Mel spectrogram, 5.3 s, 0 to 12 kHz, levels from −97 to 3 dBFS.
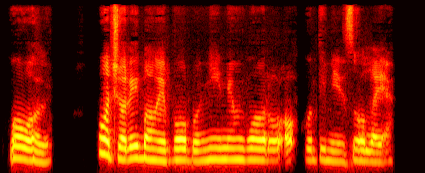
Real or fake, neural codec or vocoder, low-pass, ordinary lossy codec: fake; codec, 24 kHz, 1 kbps, SNAC; 10.8 kHz; AAC, 48 kbps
